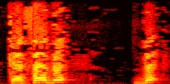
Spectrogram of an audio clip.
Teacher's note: يعني بعد الباء ينطق همزة ساكنة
